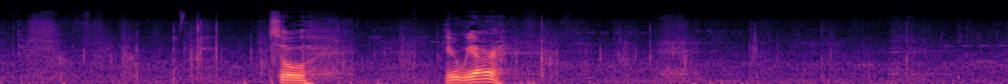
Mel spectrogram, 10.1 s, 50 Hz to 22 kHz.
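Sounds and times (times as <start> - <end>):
footsteps on dry dirt: 0.0 - 10.0.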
